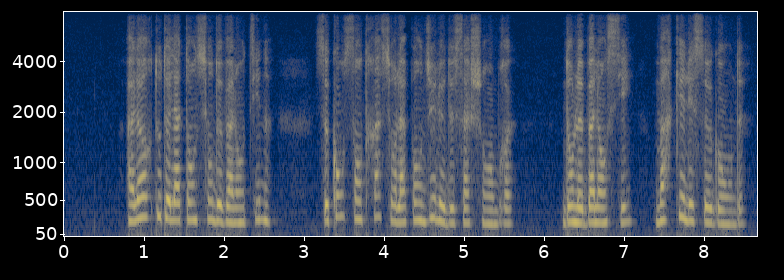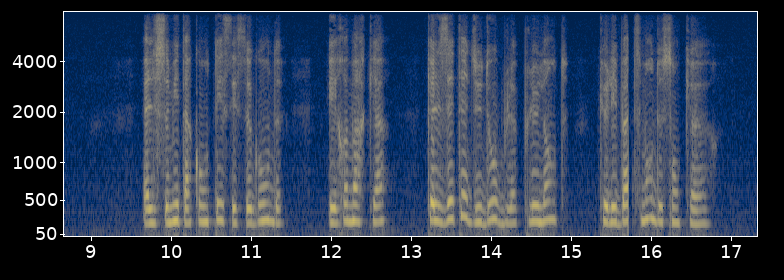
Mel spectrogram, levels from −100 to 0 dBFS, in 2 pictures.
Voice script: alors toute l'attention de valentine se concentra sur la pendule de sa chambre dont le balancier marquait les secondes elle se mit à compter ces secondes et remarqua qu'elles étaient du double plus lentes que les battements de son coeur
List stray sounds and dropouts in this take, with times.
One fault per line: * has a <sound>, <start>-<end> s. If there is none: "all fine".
* has a dropout, 15.7-15.8 s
